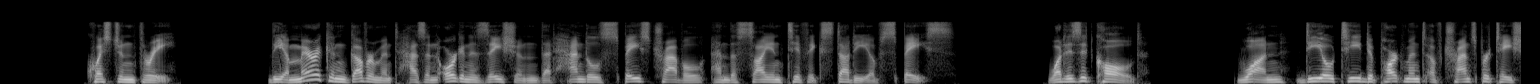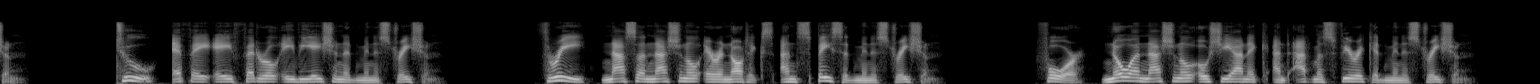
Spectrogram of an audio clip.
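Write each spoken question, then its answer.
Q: What is it called?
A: 3: NASA, National Aeronautics and Space Administration.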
